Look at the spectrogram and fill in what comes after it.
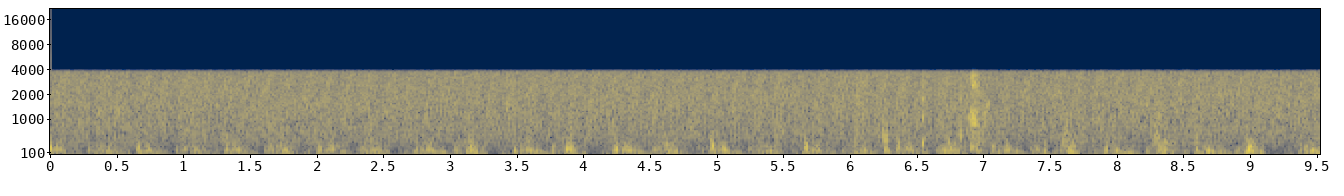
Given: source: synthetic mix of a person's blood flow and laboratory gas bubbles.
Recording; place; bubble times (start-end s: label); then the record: Doppler ultrasound of blood flow; precordium
6.21-6.34 s: bubbles
6.50-6.59 s: bubbles
6.66-7.05 s: bubbles
From the record:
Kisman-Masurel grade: 221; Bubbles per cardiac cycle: several, 3 to 8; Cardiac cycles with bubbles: 10 to 50%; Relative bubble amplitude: barely perceptible (0.100 to 0.250); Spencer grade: 2 (many but less than half of the cardiac periods contain bubble signals, singularly or in groups); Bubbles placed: anywhere in the cardiac cycle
